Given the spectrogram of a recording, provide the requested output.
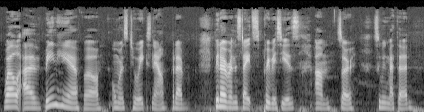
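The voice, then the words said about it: Slight Australian accent. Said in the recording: “I'm detecting a slight accent ... Yes, I'm Australian.”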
